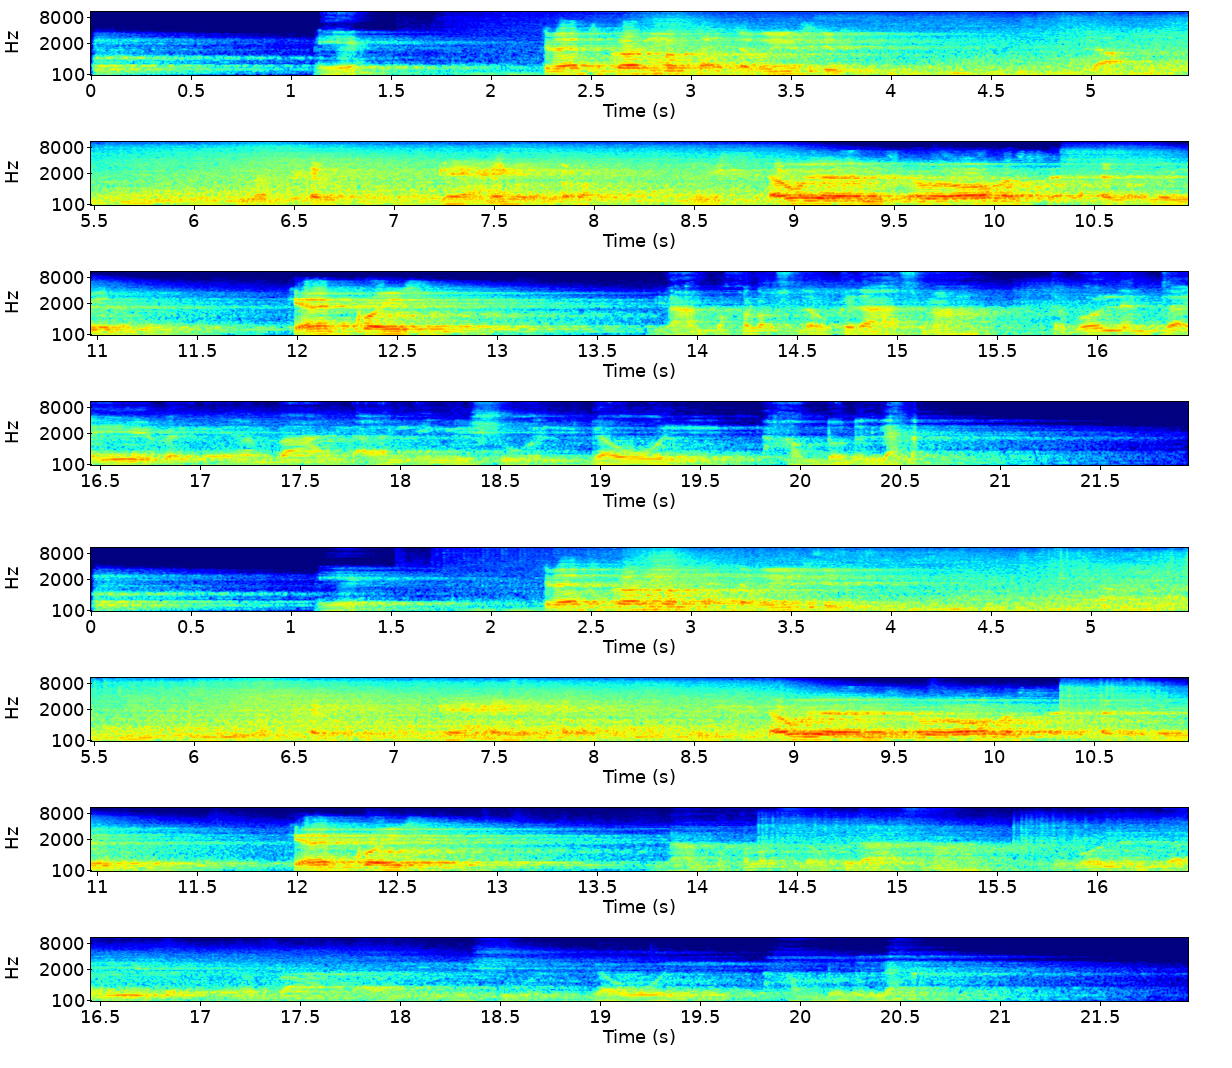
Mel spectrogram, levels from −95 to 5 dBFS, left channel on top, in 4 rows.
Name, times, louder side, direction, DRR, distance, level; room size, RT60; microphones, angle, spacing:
voice 1, 1.1-1.5 4.9-5.3 12.5-12.7 13.7-20.6, left 5 dB, 90° left, 7 dB, 0.4 m, -30 dB
sound 1, 1.8-9.4 10.3-11.1 14.3-15.1 15.6-18.0, right 2 dB, 65° right, 0.7 m, -30 dB
voice 2, 2.3-3.8 6.2-6.8 7.2-8.1 8.5-11.2 12.0-12.7, left 1 dB, 15° left, 3 dB, 0.4 m, -19 dB
5.5 x 5.5 x 6.1 m, 2.7 s
head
